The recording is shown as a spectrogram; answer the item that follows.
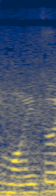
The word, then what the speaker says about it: Mojito: बहुत लोग बोल रहे थे कि मोहितो नहीं होता, वो मोहितो होता है, क्योंकि जे उसमें साइलेंट होता है।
